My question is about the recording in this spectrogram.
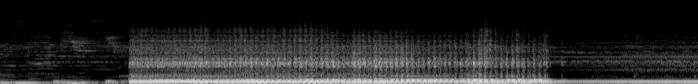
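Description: Wood lathe running while a parting tool cuts into the spinning wooden blank, a loud steady cutting noise from about a second in. The cut stops about five and a half seconds in as the piece is parted off, and the lathe runs on with a steady hum.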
